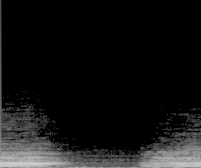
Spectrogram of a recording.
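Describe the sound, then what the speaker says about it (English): A big passing train rumbles loudly, fades to a low murmur, then swells again with sustained horn-like tones. No talking is heard over it. "looks like the train finally passed. Jeez, it was a big one."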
